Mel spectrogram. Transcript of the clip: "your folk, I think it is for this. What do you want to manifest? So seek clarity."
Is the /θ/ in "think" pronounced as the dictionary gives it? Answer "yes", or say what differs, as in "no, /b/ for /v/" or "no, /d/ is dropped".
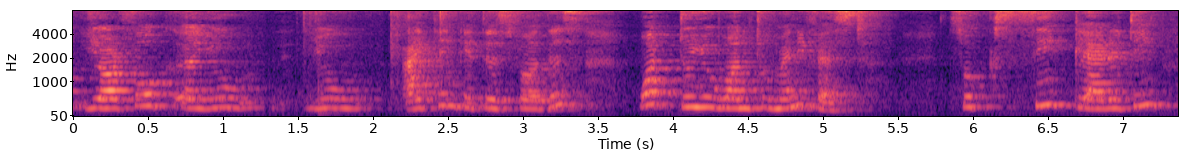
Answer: no, /t/ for /θ/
